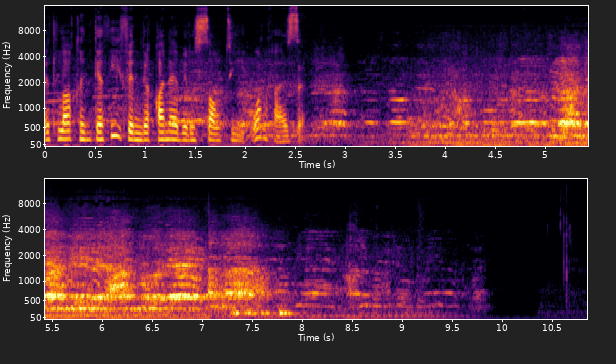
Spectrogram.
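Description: A crowd of men shouts and chants loudly outdoors.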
